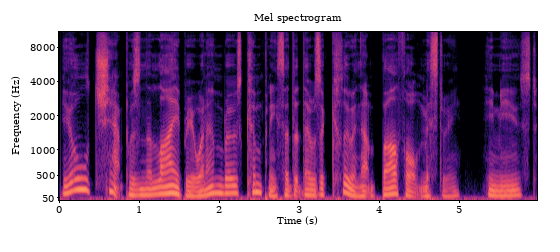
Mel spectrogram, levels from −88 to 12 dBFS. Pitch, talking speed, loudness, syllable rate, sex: 115 Hz, 220 wpm, -18 LUFS, 6.0 syllables/s, male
